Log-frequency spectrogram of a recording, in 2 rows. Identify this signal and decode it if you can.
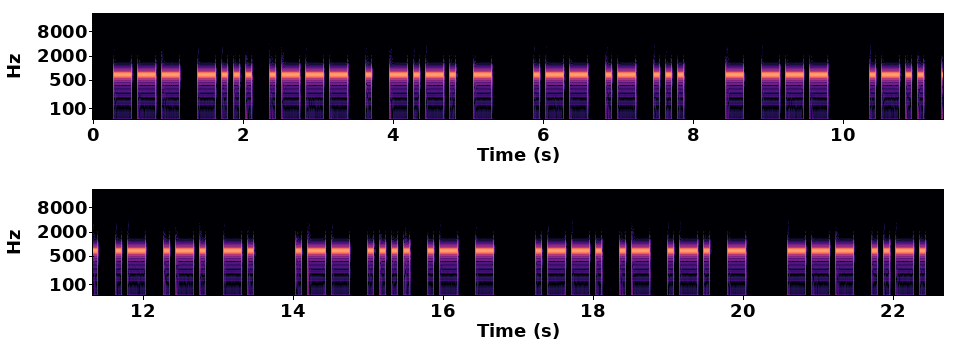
Morse code, heard as a keyed tone, about 15 wpm, 700 Hz. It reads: OBJECT WAS TO LEARN WHAT PART OF
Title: Sentences from Top 1000 Words - Review Part 3 - 15wpm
